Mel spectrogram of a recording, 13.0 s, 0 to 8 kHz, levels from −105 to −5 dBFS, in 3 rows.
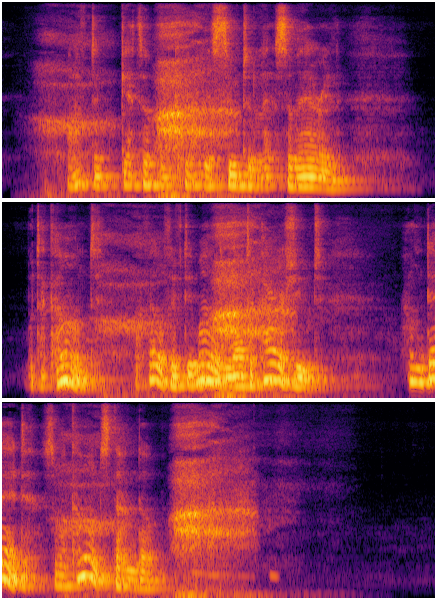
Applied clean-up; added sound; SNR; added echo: none; Breathing; 9 dB; reverberation time 0.6 s.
